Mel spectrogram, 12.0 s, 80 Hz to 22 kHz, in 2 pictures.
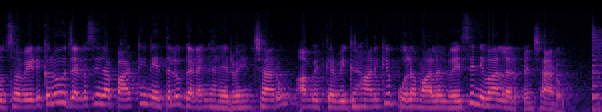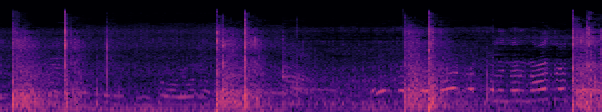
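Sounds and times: firecrackers banging: 5.9s - 12.0s
people shouting: 7.7s - 12.0s.

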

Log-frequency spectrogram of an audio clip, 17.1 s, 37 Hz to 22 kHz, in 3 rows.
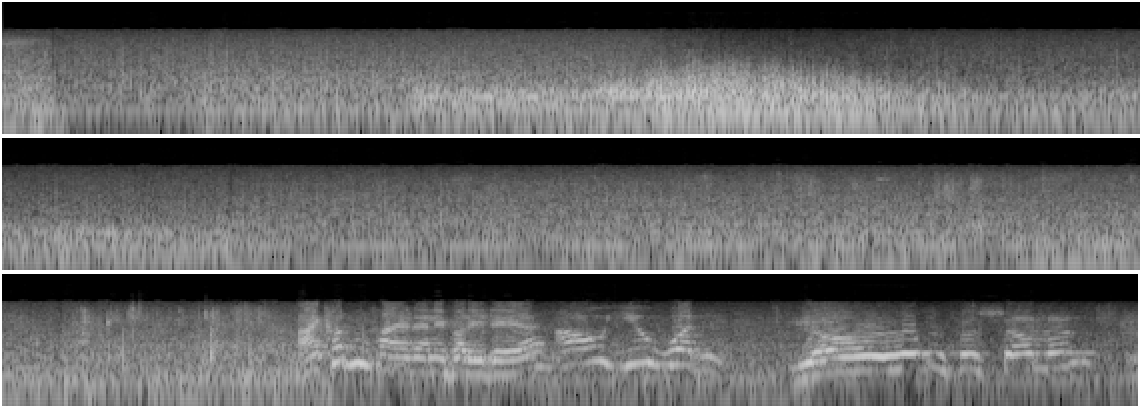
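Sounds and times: film soundtrack hiss: 0.0s - 17.0s
low rumble: 1.2s - 9.5s.

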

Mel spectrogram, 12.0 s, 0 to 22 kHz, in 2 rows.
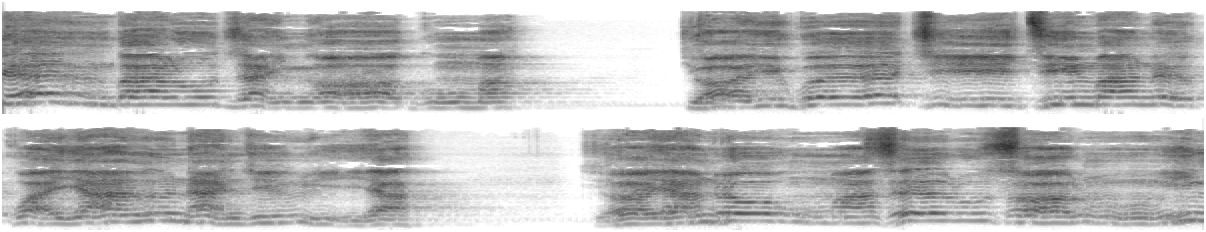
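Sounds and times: person chanting a song: 0.0s - 2.8s, 3.4s - 8.2s, 8.9s - 12.0s.

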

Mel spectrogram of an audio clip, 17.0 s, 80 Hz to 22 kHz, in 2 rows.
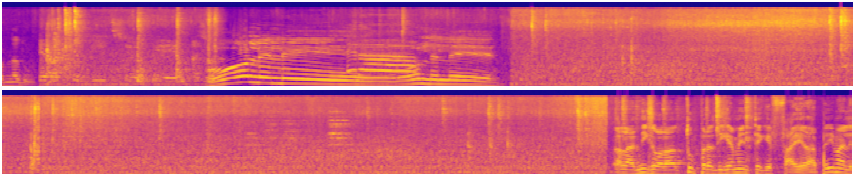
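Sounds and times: steaks sizzling on a grill: 5.1s - 15.7s
metal tongs clicking on grill: 14.3s - 16.7s.

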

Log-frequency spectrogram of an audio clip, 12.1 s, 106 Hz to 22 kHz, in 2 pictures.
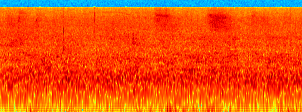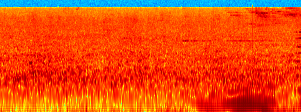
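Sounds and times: electronic organ chord: 9.7s - 12.0s.

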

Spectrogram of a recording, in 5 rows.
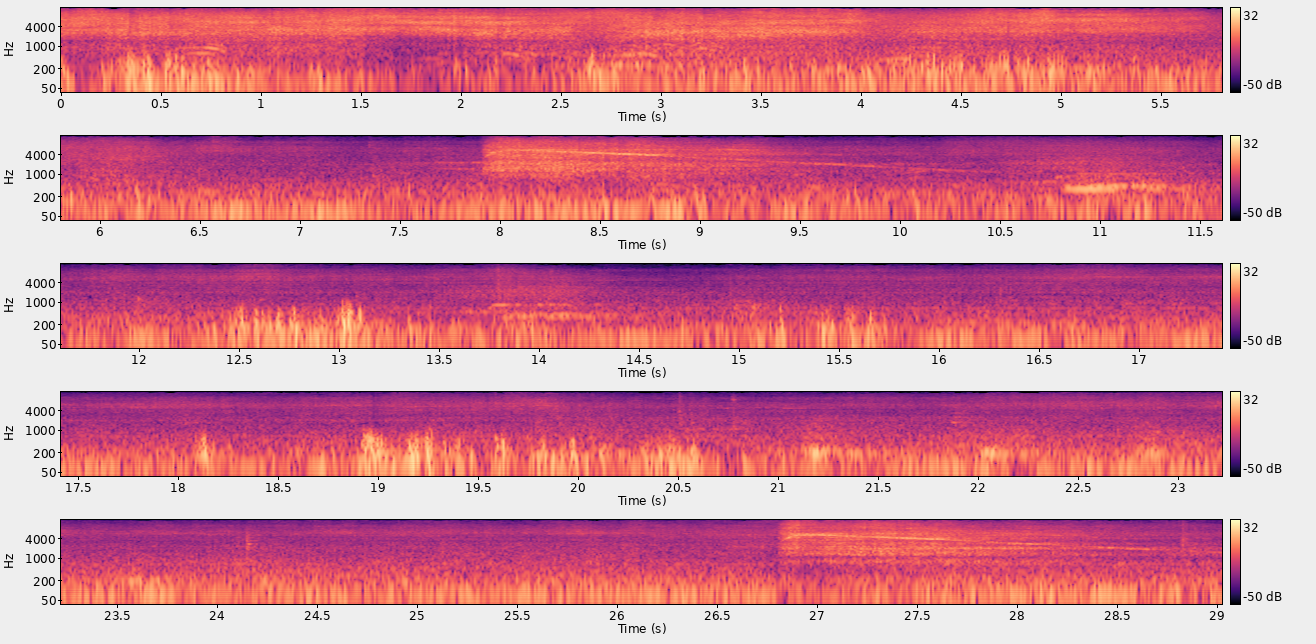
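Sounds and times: steam locomotive hissing steam: 0.0s - 29.0s.

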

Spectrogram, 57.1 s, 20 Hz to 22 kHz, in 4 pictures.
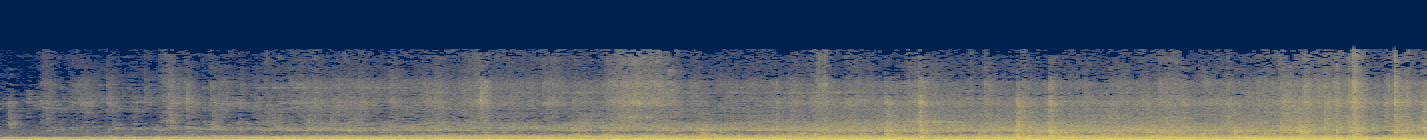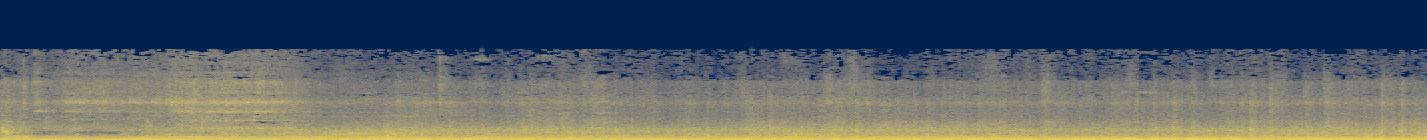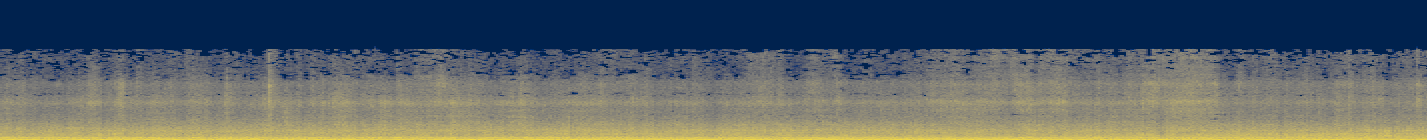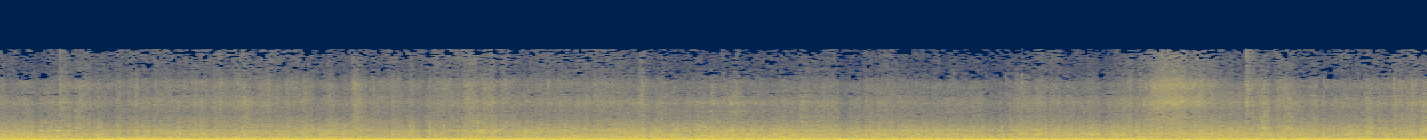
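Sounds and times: passing tram: 0.0s - 57.0s
tram running on rails: 0.0s - 57.0s.

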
